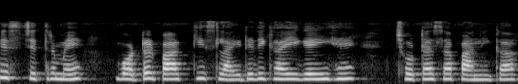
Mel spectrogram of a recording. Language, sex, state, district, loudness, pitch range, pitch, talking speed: Hindi, female, Jharkhand, Jamtara, -16 LUFS, 245-260 Hz, 245 Hz, 160 wpm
